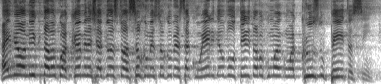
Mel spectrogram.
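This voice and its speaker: A preacher at a youth conference, a man with a Brazilian Portuguese accent, tells a casual, slangy sermon story rapid-fire in a very high, fairly bright voice with fairly even intonation, acting out the dialogue. The large hall gives a long reverb, with the audience murmuring.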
